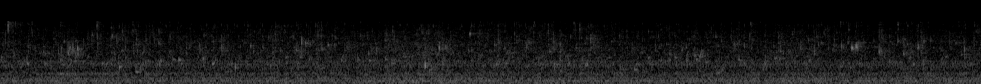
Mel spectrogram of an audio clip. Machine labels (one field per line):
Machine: pump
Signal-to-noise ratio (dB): 6 dB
